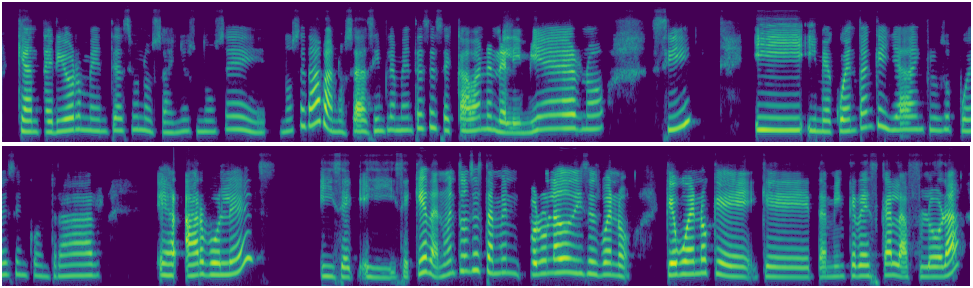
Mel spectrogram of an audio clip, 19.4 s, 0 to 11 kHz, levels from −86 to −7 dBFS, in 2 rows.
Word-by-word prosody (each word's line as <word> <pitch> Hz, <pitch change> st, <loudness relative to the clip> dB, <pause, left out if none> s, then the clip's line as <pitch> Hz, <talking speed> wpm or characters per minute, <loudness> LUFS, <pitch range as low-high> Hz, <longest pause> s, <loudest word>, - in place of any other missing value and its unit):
que, 270 Hz, -, +1 dB
anteriormente, 265 Hz, +2 st, -1 dB
hace 290 Hz, +2 st, -8 dB
unos 275 Hz, -4 st, -10 dB
años 240 Hz, +3 st, -10 dB
no 255 Hz, 0 st, -11 dB
se 280 Hz, -4 st, -7 dB
no 255 Hz, +2 st, -11 dB
se 340 Hz, +8 st, -6 dB
daban, 400 Hz, -, +4 dB
o 250 Hz, -, -9 dB
sea, 255 Hz, +3 st, 0 dB
simplemente 290 Hz, +4 st, -7 dB
se 350 Hz, +1 st, -5 dB
secaban 290 Hz, +1 st, -1 dB
en 285 Hz, -5 st, -1 dB
el 235 Hz, -1 st, +3 dB
invierno 315 Hz, +7 st, 0 dB, 0.5 s
Sí. 315 Hz, +6 st, -2 dB, 0.7 s
Y 290 Hz, -1 st, +2 dB
y 280 Hz, -3 st, -4 dB
me 260 Hz, -1 st, -3 dB
cuentan 280 Hz, +8 st, -2 dB
que 375 Hz, -4 st, -2 dB
ya 300 Hz, +1 st, -1 dB
incluso 305 Hz, -1 st, -10 dB
puedes 275 Hz, 0 st, -7 dB
encontrar, 255 Hz, -1 st, -6 dB, 0.6 s
eh, 265 Hz, -, +1 dB
árboles 275 Hz, +4 st, +4 dB, 0.8 s
y 240 Hz, -1 st, -6 dB
se 220 Hz, -1 st, -3 dB
y 215 Hz, -3 st, -8 dB
se -, -, -7 dB
quedan, 315 Hz, -4 st, +5 dB
¿no? 275 Hz, -, -1 dB
Entonces, 365 Hz, +4 st, -1 dB
también, 320 Hz, -3 st, 0 dB
por 280 Hz, 0 st, +5 dB
un 310 Hz, +1 st, +2 dB
lado 325 Hz, +1 st, +8 dB
dices: 300 Hz, -3 st, -1 dB
"Bueno, 270 Hz, -4 st, +2 dB, 0.3 s
qué 275 Hz, -, +8 dB
bueno 295 Hz, +2 st, +5 dB
que 245 Hz, -8 st, +1 dB
que 225 Hz, -2 st, -1 dB
también 240 Hz, +1 st, -4 dB
crezca 250 Hz, +1 st, +1 dB
la 255 Hz, -, +2 dB
flora, 230 Hz, -, +3 dB
280 Hz, 160 wpm, -22 LUFS, 250-305 Hz, 0.8 s, lado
